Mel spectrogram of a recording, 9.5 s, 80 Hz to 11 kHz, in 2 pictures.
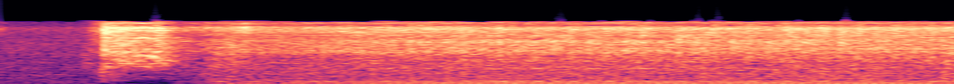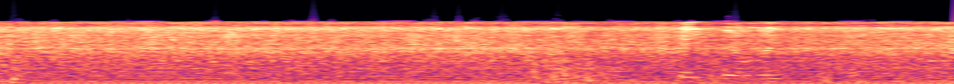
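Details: Mitsubishi Pajero diesel, cold start: cranks, catches, uneven idle with occasional stumble lasting 30 seconds to 3 minutes or until revved; random misfire began after high-RPM sand dune driving, with poor economy and 30% power loss, unresolved for years.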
